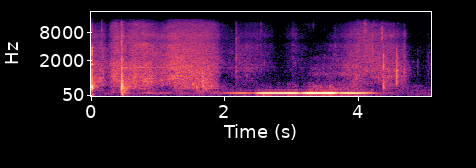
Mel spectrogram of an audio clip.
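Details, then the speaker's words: Simulated ASMR cranial nerve exam: a struck tuning fork rings softly for about two seconds over quiet room noise while the listener says whether it sounds middle, left or right; tuning fork tone. "I'm going to ring the tuning fork, and you let me know if you can hear it in the middle, in the left, or in the right, okay?"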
